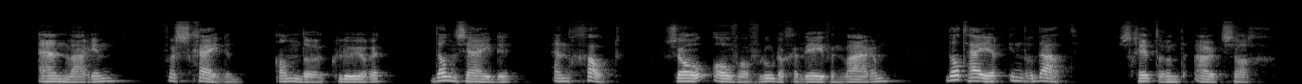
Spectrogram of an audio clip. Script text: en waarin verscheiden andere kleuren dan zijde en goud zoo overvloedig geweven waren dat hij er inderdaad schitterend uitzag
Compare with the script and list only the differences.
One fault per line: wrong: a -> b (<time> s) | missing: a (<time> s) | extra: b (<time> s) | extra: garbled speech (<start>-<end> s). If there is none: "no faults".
no faults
